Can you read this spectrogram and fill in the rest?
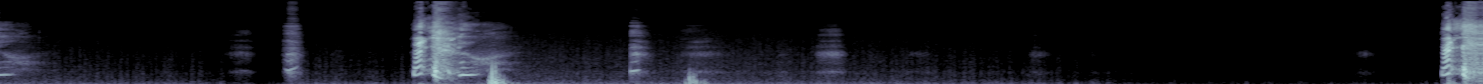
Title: itchy sneezing fit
